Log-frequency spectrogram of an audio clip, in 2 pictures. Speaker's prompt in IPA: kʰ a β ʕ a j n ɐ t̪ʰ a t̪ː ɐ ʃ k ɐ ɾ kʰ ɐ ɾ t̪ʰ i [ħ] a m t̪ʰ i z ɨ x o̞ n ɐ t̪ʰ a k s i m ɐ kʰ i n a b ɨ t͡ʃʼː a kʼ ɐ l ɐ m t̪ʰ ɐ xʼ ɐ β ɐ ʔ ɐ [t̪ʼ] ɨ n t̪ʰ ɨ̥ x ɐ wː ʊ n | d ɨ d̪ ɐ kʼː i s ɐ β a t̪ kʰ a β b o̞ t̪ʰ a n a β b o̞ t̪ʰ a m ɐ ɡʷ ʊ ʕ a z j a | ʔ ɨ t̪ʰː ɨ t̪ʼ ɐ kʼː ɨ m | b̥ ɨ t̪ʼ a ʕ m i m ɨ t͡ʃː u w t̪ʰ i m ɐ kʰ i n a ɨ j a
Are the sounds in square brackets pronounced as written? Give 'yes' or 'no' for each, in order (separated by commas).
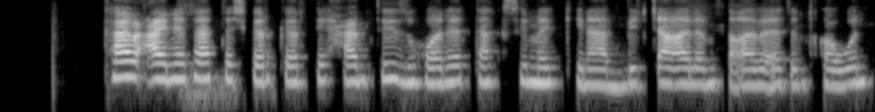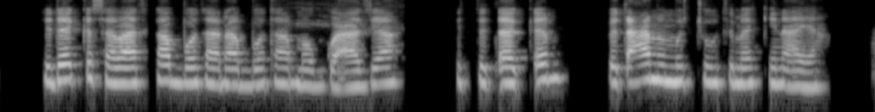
yes, no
